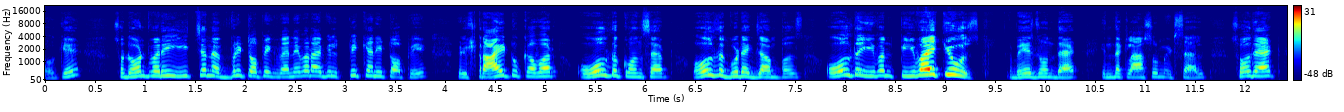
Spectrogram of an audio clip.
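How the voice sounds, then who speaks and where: A man's voice: high voice, no room sound. A man with a North Indian accent delivers an exam-prep lecture. He restates phrases for emphasis and keeps putting questions to his students. The sound is dry, with very little room in it. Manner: mixes Hindi phrases into English. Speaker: teacher.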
